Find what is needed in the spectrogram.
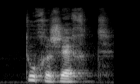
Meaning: past participle of toezeggen
- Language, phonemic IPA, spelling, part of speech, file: Dutch, /ˈtoɣəˌzɛxt/, toegezegd, verb / adjective, Nl-toegezegd.ogg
